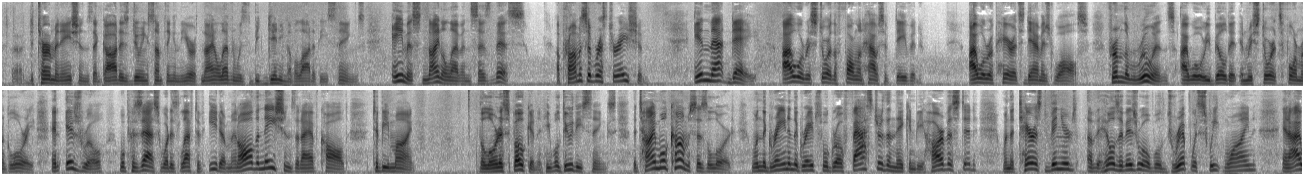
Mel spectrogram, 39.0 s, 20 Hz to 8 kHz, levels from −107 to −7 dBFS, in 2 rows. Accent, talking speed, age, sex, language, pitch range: American, 190 wpm, 40-59, male, English, 110-170 Hz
